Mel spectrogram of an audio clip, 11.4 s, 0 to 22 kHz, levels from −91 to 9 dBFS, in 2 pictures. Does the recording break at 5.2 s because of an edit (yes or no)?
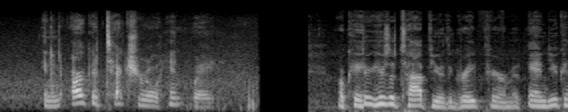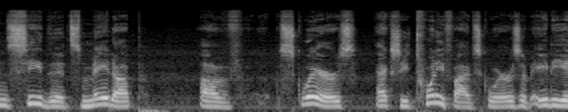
yes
